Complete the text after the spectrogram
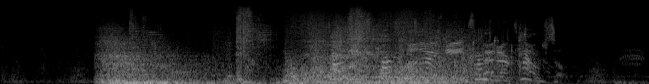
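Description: Magical spell effects whoosh and crackle during a fight.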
